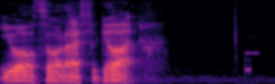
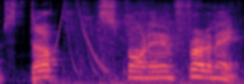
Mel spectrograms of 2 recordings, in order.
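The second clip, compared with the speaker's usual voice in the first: higher, louder exasperated yell; frustrated shout; 6 semitones higher, 5 dB louder than usual. Real, not acted. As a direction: shout at the screen. Yelling at enemies in game.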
